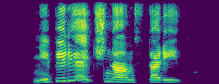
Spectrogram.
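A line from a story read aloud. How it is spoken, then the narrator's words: Rude shout. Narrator (Russian): грубо прикрикнула на него мачеха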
